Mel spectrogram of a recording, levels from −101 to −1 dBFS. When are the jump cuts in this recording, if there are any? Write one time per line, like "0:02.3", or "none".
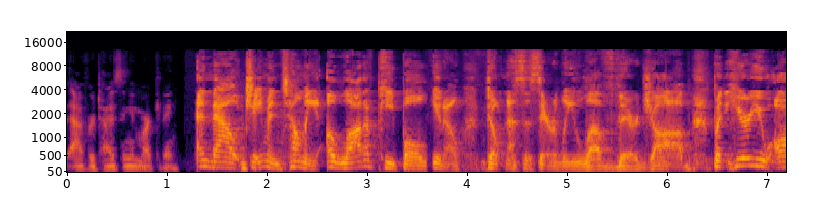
0:01.3
0:03.6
